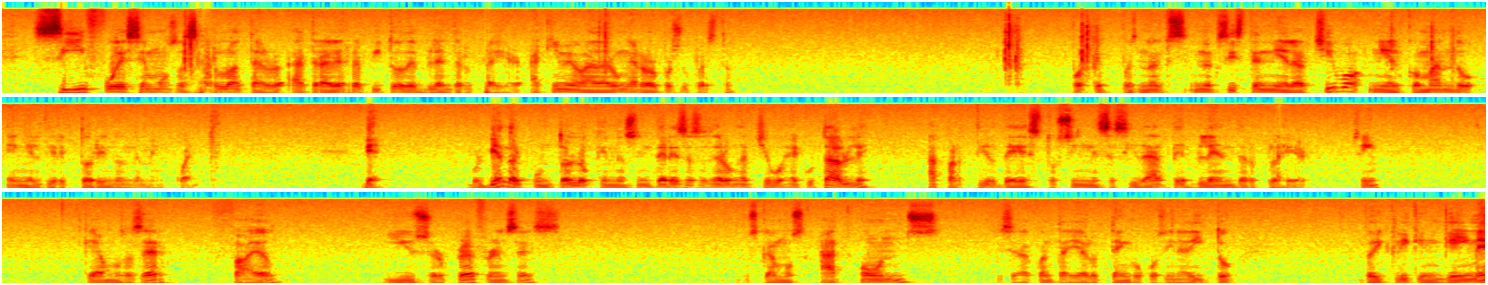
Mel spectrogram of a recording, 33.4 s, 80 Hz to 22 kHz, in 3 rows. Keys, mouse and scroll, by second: 1.5 alt+Tab, 4.5 Return, 7.7 alt+Tab, 10.9 alt+Tab, 23.3 click, 25.2 click, 26.6 click, 33.2 click.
